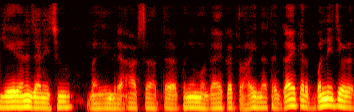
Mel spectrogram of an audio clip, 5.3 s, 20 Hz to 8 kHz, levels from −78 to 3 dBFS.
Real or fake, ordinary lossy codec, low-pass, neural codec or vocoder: fake; none; 7.2 kHz; codec, 24 kHz, 1.2 kbps, DualCodec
